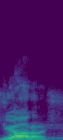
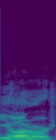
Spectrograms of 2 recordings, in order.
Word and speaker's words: Jaros: I always say Yaros, but Yosh. Close. Yeah. Yosh. You know, it could be like the next county over. They could say it like that, you know, but it's it's the the hard J.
